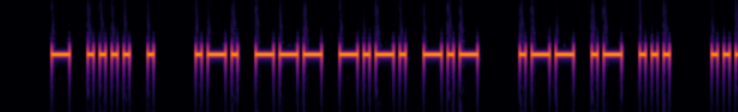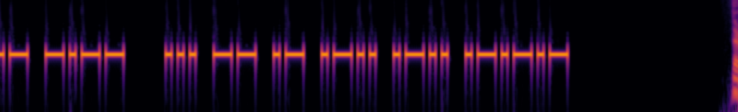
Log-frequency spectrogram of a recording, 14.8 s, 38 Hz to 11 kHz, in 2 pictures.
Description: Morse code, heard as a keyed tone, about 21 wpm, 700 Hz. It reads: THE ROCK WAS VY SMALL.
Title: Sentences from Top 400 Words and Abbreviations 20wpm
